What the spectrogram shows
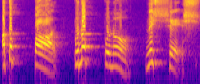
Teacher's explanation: প্রত্যেক জায়গায় আমরা দেখতে পাচ্ছি বিসর্গের পরবর্তী বর্ণটির দ্বিত্ব উচ্চারণ হয়েছে।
